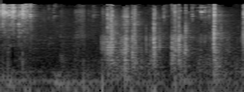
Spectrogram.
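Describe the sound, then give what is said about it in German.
Metallic keys jangle and rattle in a lock, a quick cluster of bright clinks and scrapes with a few sharper clicks, as three goblin guards unlock a cell door; no one speaks. “Drei Goblins jeweils die zu der rechten eurer Zelle drehen sich in Richtung eurer Tür und schließen diese auf.”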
